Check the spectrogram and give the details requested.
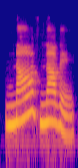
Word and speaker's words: nave: Sí, sí, tres, pronunciation, nave. Nave. Gracias. La B chica es como B, pero no es B, es B. Nave.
